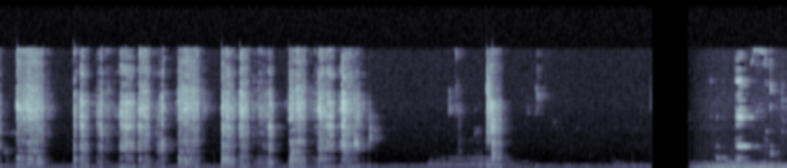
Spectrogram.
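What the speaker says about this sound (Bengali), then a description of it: "ময়দা দিয়ে দিলাম, তার সাথে সুজি দিয়ে দিলাম। এবার দুটো একসাথে মিক্সড করলাম।" Flour and semolina stirred together in a bowl, giving soft scraping and clicking strokes in an irregular rhythm, close and fairly quiet, followed by a short pause and a steadier rush.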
